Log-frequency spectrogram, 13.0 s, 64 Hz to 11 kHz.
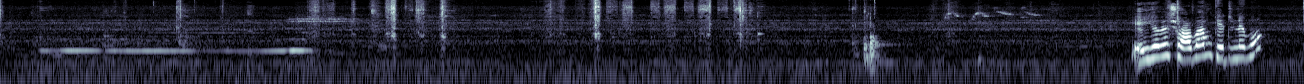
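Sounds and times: knife slicing raw mango: 0:05.3 - 0:07.6.

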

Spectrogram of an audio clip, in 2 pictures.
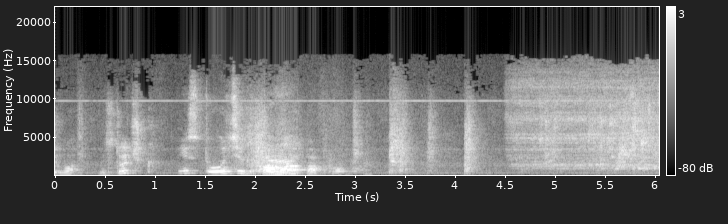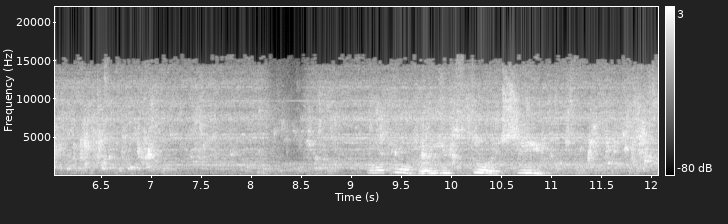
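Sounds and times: tap water running into sink: 0:04.7 - 0:12.0.

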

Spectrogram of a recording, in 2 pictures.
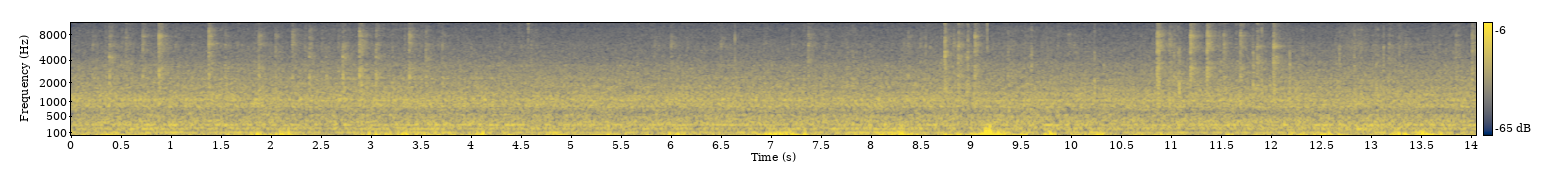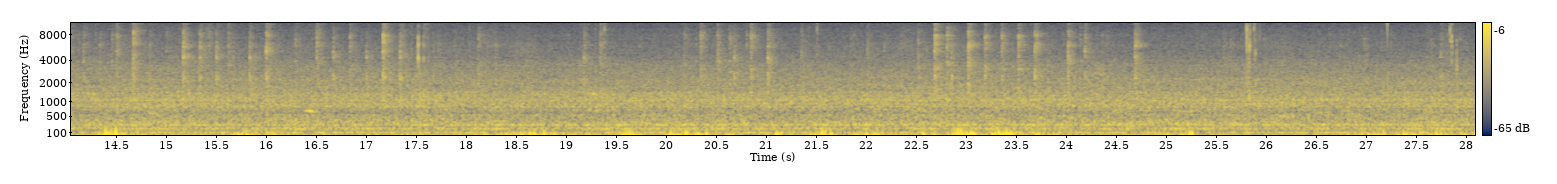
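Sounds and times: keyboard key clicks: 0:10.8 - 0:12.3, 0:13.9 - 0:17.7, 0:22.0 - 0:24.8.

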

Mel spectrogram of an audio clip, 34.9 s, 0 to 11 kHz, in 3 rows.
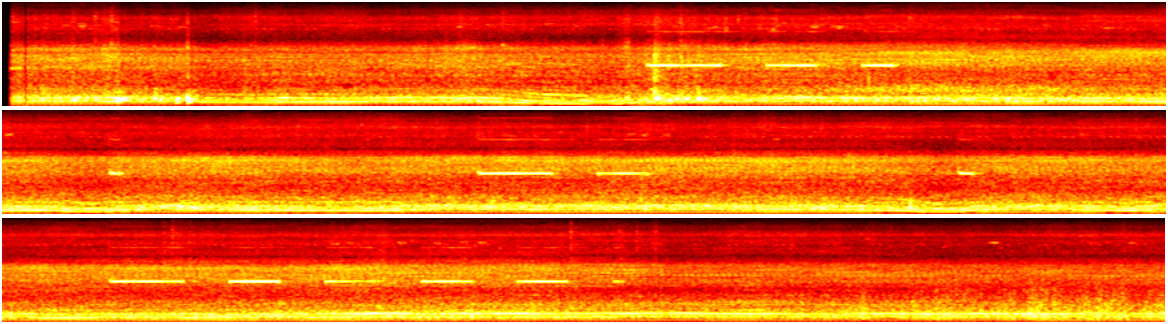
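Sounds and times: diesel engine labouring: 0:00.1 - 0:34.9
reversing alarm beeps: 0:06.4 - 0:09.0, 0:16.4 - 0:18.1, 0:24.4 - 0:29.6.

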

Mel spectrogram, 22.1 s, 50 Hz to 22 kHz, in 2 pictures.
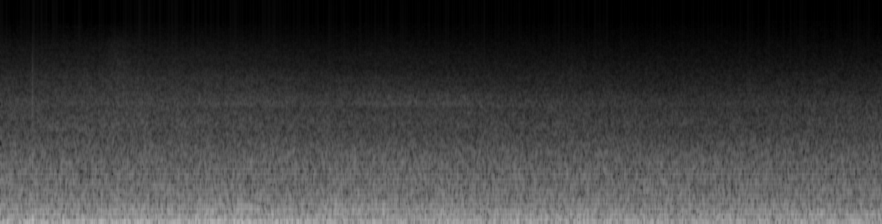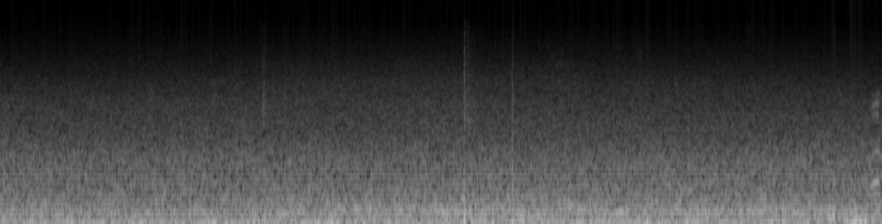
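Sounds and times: wind buffeting microphone: 0:15.9 - 0:22.0.

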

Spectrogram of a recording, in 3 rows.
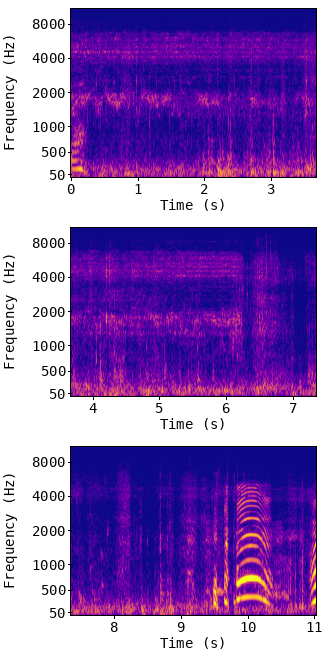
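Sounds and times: fishing reel whirring: 0:00.0 - 0:07.9
wind buffeting microphone: 0:00.0 - 0:11.0.

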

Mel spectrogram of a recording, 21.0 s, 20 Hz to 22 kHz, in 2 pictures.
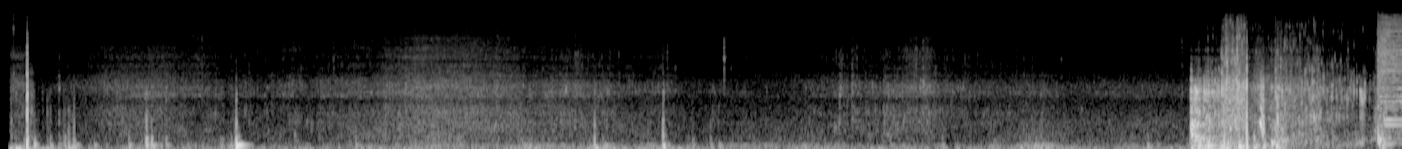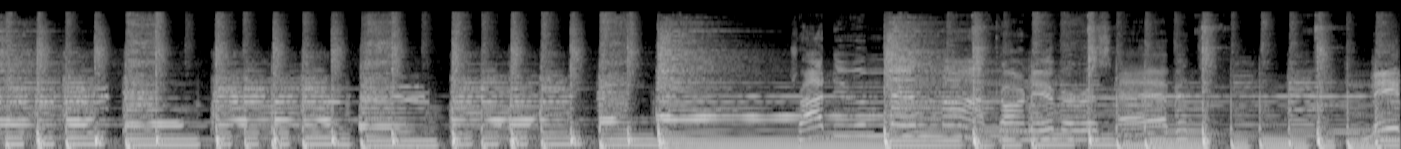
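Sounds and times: water sloshing: 0:08.9 - 0:10.4
splashing water rush: 0:09.0 - 0:10.7.

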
